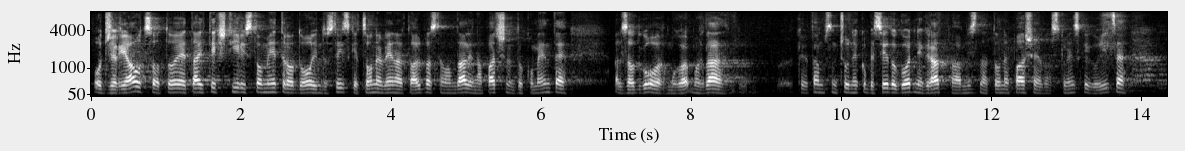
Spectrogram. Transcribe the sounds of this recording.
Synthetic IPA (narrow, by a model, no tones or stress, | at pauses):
ɔ̰d̪ʒɛɾjaw̪sɔt̪oːɾɛjt̪at̪exʃt̪iːɾist̪omeːt̪ɾɔwd̪ɔind̪ust̪ɾiːskɛt̪soːnɛʋleːnat̪ɔalpast̪ɛʋamd̪aːlinapat͡ʃnɛd̪ɔkumɛ̃nt̪ɛ | a̰lzaɔd̪ɡɔːʋɔɾmɔɡmɔɾd̪a | kɛɾt̪amsəmt͡ʃuwnekɔbɛseːd̪ɔɡoːd̪niɡɾat̪pamislind̪at̪oːnɛpaːʃɛʋəslɔʋeːnskɛɡɔɾit̪sɛ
